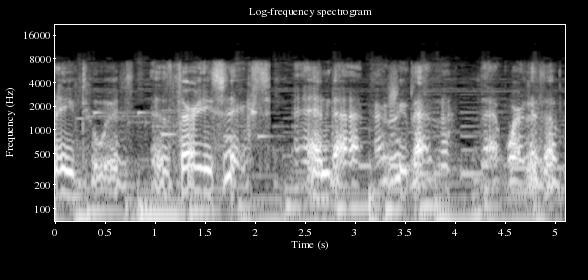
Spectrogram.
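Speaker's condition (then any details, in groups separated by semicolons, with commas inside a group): Cerebellar ataxia from brain tumour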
